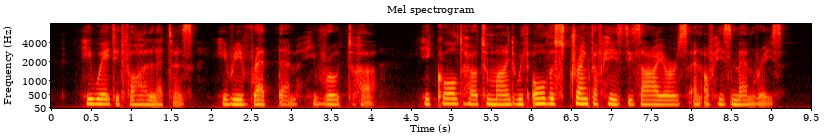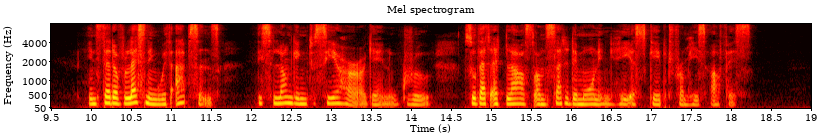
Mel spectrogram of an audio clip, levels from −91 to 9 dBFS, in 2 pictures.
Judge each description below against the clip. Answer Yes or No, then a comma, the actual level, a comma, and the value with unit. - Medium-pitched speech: Yes, medium, 175 Hz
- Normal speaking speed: Yes, average, 165 wpm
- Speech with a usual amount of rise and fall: No, narrow, 2.2 semitones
